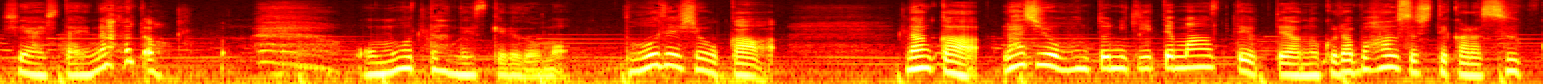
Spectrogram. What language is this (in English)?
Japanese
